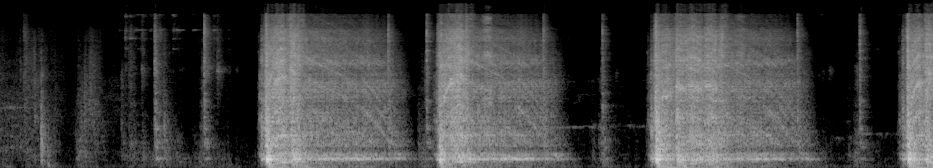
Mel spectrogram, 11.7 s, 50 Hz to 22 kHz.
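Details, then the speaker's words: 1972 VW Beetle, first start after over two years sitting: three bursts of about two seconds each, catching, running rough and dying; running only on fuel poured in, float bowl to be filled via a fuel line. "I'm gonna see what I've got in here to try and fill that float Bowl up so I'm gonna use I'm gonna use a tiny little bit of fuel line pop it over the float bowl and let's see if we can keep it running for longer than two seconds shall we"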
